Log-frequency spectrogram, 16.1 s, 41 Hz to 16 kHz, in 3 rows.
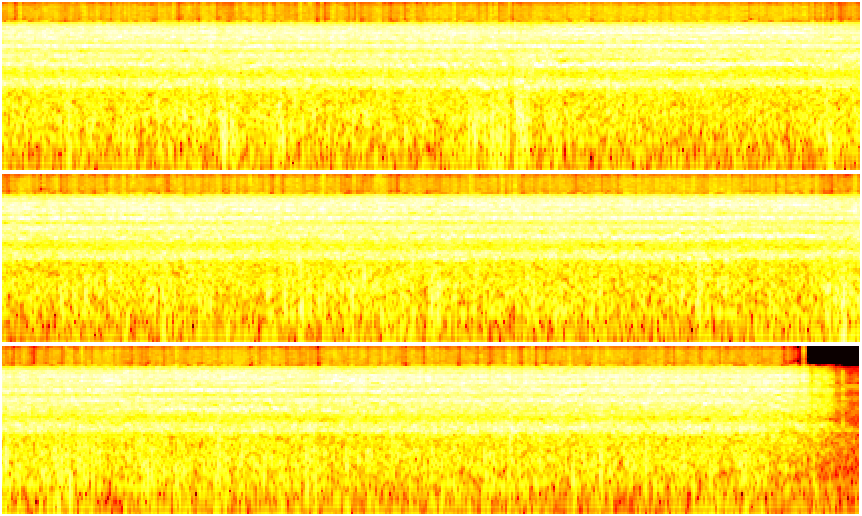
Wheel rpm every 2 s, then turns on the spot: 230, 230, 220, 230, 230, 220, 210, 170.
none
